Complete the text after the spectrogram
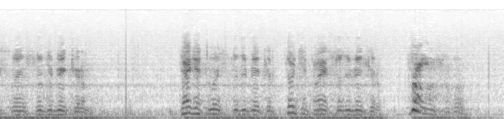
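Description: An elderly man talks.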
